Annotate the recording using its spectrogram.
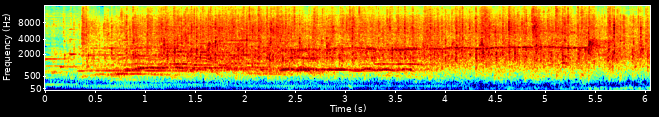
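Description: Theatre audience applauding and cheering, with voices whooping over the clapping in the first few seconds. The last held chord of the music fades out underneath.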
